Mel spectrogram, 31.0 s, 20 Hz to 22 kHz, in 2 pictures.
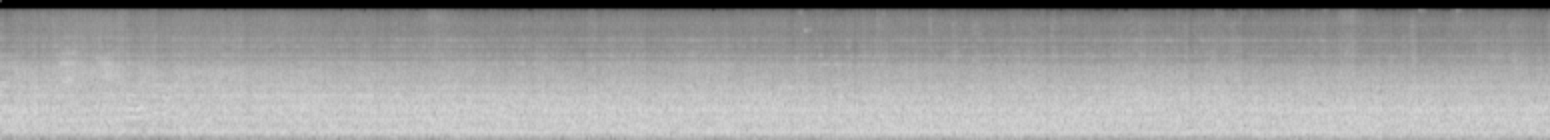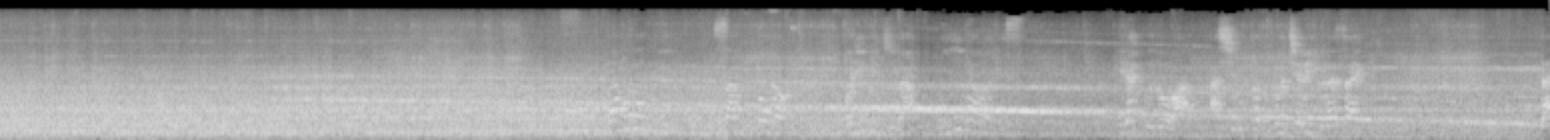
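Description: Sapporo Namboku Line 5000-series rubber-tyred subway train heard from inside the car, running with a loud, steady noise. From about two-thirds of the way through, its motor whine falls in pitch as the train slows for the next station. A few clicks come near the end.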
